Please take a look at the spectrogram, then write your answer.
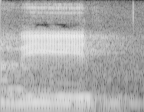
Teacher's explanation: baca mat secara panjang pada huruf alif. Dan Takhfif, baca secara takhfif, baca secara ringan huruf mim, tidak ada sabdu lah. Kita baca amin, tidak ada sabdu itu sabdu, tidak ada. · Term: Mat asli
